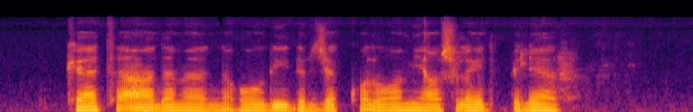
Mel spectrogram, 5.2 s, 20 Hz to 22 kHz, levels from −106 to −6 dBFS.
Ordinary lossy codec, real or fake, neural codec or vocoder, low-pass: Opus, 16 kbps; real; none; 10.8 kHz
